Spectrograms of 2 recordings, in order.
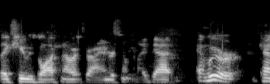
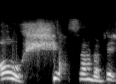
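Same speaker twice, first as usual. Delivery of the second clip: put-on, sudden, blurted, very high exclamation; 10 semitones higher than usual. Speaker retelling his own realization while walking away, retelling a sudden exclamation. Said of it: "I'm like".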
